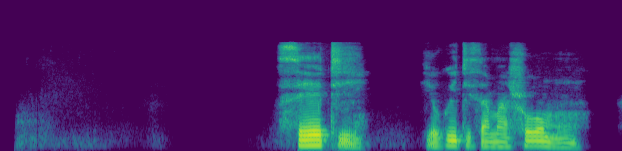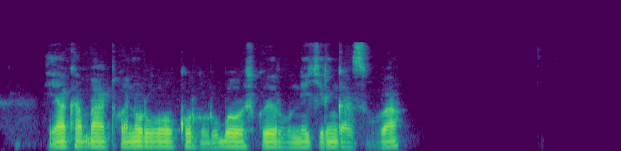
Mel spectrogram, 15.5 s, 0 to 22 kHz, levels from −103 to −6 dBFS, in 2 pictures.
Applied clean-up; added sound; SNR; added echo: neural mask model Resemble Enhance denoiser.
